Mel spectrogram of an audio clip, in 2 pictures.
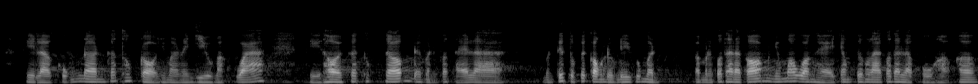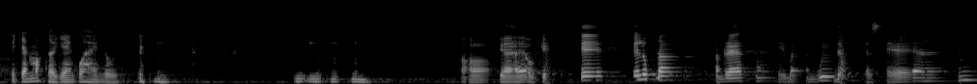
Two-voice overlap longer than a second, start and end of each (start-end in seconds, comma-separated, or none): none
